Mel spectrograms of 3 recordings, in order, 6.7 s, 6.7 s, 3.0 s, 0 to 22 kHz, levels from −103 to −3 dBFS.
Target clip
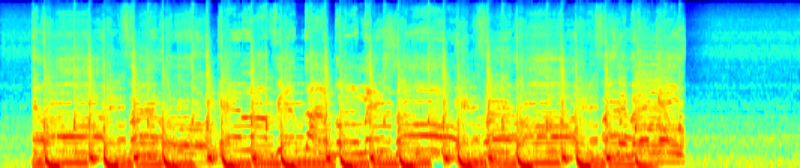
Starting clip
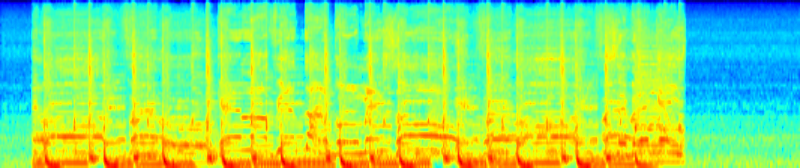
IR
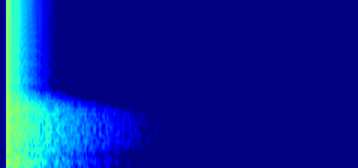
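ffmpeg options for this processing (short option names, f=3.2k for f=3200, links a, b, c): -filter_complex "[0:a]acrossover=split=3300[a][b];[b]acompressor=threshold=-43dB:ratio=10[c];[a][c]amix=inputs=2:normalize=0,asoftclip=type=hard:threshold=-18dB,volume=5.5dB"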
